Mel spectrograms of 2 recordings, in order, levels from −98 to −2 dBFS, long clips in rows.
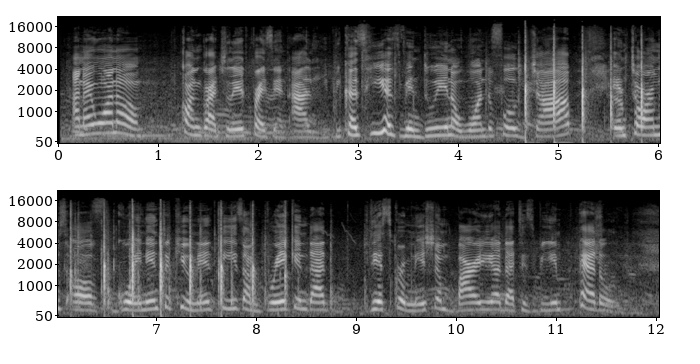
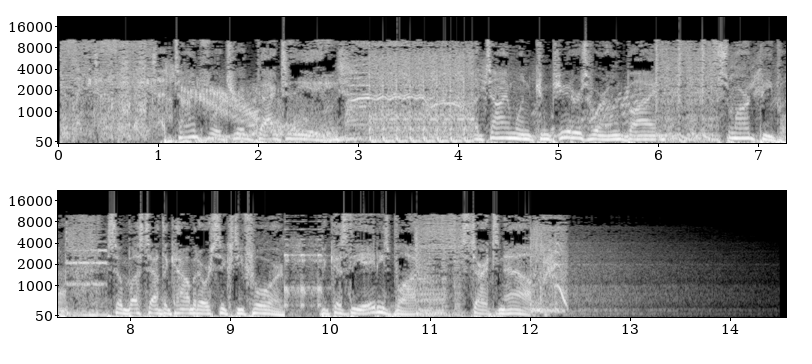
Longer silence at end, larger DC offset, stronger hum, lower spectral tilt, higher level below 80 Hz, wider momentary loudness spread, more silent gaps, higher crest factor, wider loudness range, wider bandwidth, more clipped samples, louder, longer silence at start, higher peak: second, 0 s vs 1.9 s; neither; neither; second, -2.5 dB/octave vs -4 dB/octave; second, -60 dBFS vs -20 dBFS; first, 10 LU vs 3 LU; neither; first, 26 dB vs 10 dB; first, 5 LU vs 2 LU; first, 17.5 kHz vs 11 kHz; neither; second, -28 LUFS vs -10 LUFS; about the same, 0.05 s vs 0 s; about the same, -2 dBFS vs 0 dBFS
